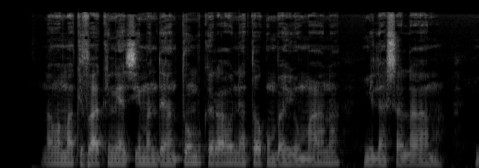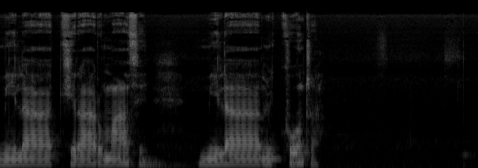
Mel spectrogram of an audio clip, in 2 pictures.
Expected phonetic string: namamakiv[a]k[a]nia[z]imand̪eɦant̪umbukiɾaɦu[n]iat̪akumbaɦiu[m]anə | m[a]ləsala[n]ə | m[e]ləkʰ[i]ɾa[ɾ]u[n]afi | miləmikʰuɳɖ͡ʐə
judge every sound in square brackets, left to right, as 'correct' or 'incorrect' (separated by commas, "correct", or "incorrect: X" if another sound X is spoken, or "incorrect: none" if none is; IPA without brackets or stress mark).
correct, incorrect: i, correct, correct, correct, incorrect: i, incorrect: m, incorrect: i, correct, correct, incorrect: m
